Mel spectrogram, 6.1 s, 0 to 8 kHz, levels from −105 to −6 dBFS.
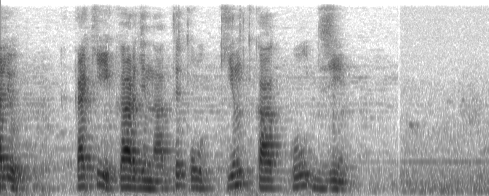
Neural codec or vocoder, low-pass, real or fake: none; 7.2 kHz; real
